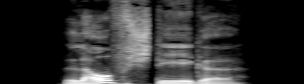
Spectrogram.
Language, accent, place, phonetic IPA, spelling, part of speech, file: German, Germany, Berlin, [ˈlaʊ̯fˌʃteːɡə], Laufstege, noun, De-Laufstege.ogg
- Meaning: nominative/accusative/genitive plural of Laufsteg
